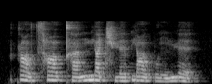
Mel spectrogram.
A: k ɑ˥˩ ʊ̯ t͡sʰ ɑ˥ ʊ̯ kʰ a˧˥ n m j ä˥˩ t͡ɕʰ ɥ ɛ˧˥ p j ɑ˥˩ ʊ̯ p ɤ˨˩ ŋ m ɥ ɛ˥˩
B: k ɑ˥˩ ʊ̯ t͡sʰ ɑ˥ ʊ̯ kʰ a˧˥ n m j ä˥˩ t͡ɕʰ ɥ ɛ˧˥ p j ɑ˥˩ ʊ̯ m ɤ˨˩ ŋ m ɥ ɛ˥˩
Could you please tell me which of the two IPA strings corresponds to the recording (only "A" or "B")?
A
